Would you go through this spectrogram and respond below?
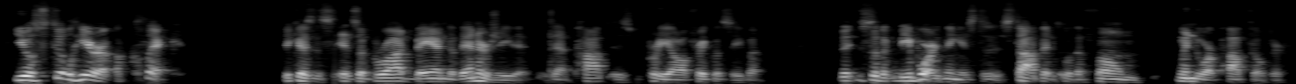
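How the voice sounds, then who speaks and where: An older man from Massachusetts talks a guest through sound engineering in a patient, explanatory way, restarting his phrases as he thinks. His voice is husky and sits at an ordinary pitch for a man. The recording is dull and lo-fi. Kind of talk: casual technical interview. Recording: dull lo-fi audio.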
